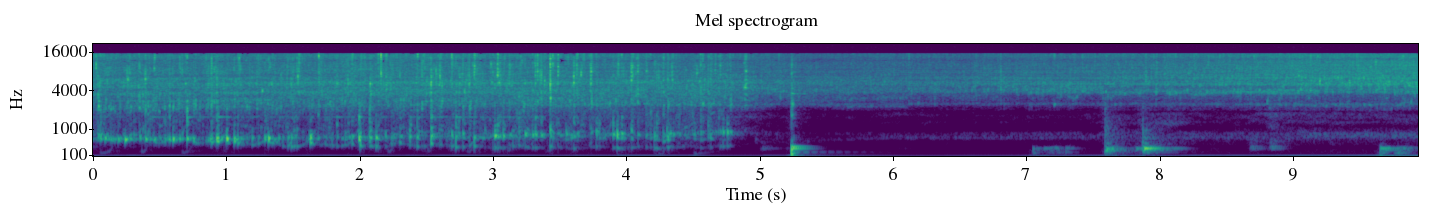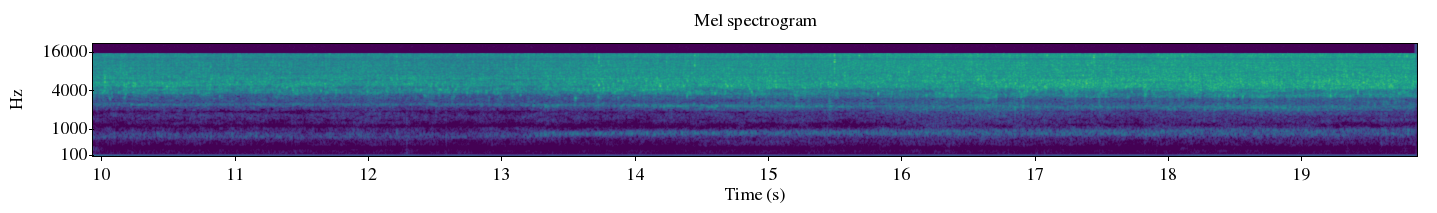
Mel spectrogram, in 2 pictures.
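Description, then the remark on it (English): Budweiser hard seltzer is poured into a glass, its gurgling pitch rising, followed by a few light clinks of glass and a steady soft hiss of carbonation bubbling. “All right, so let's pour.”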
